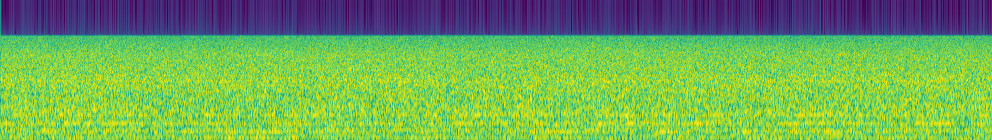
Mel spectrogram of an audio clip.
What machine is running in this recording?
fan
